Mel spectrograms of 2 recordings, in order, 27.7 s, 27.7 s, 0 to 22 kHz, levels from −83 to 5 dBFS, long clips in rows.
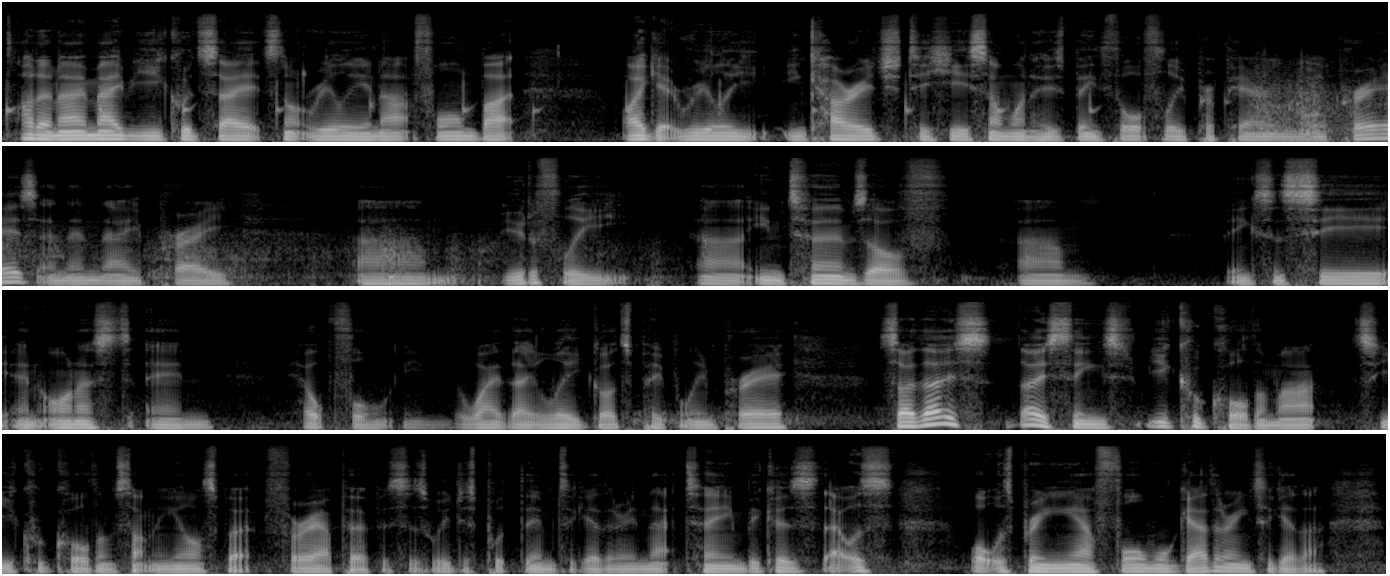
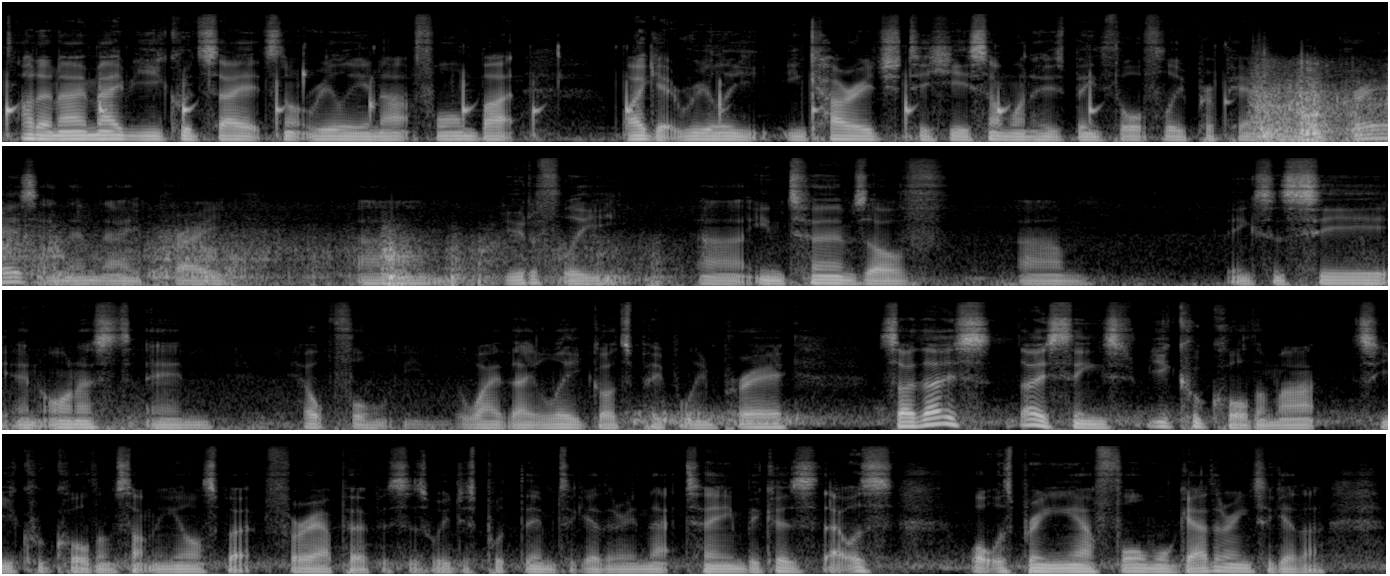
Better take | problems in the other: first | rain or running water; loud; throughout; 8 dB below the speech; faint in the first

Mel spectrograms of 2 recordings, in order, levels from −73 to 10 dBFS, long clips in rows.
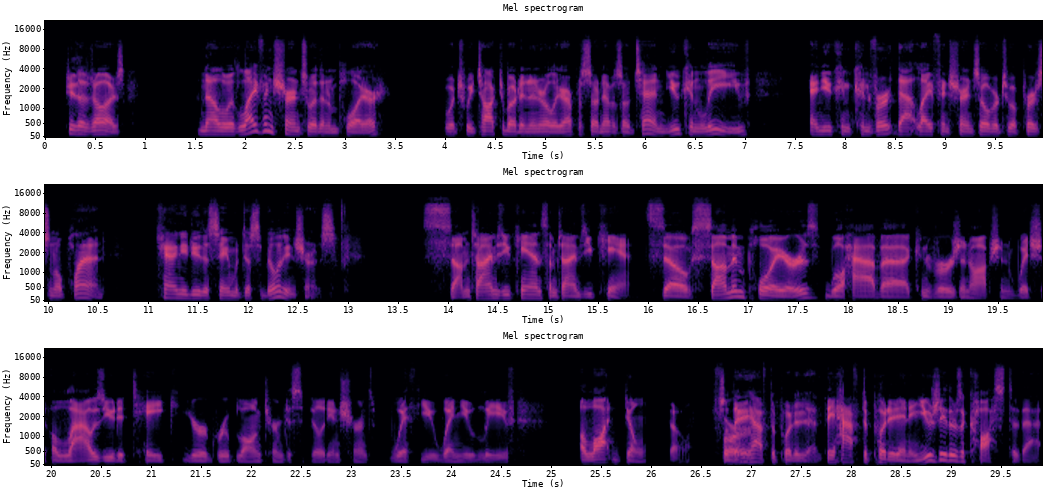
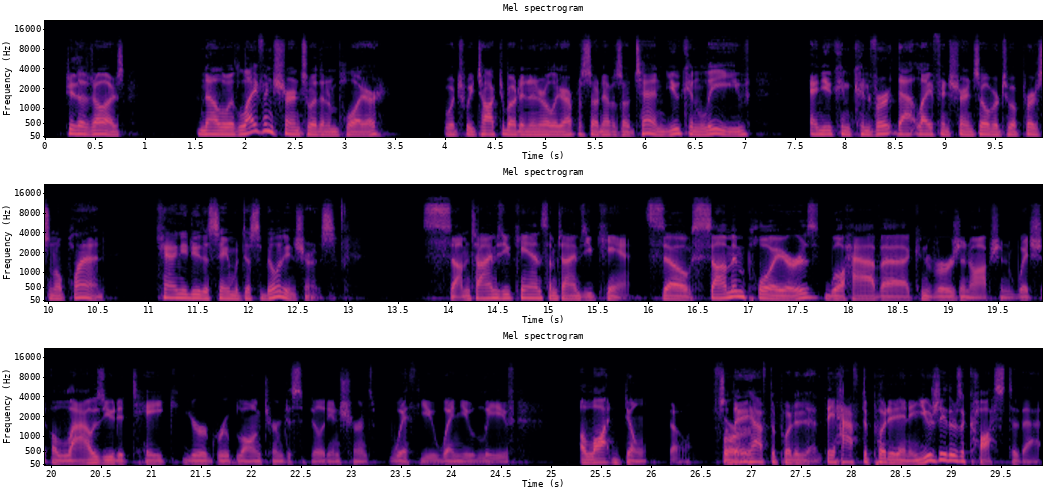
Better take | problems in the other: second | thin; very; fading below 300 Hz

